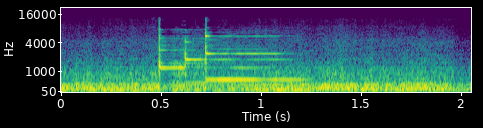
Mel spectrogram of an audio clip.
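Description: A phone's text message alert chimes once as a quick run of three bright, bell-like tones at rising pitches, the last ringing out briefly over a steady low rumble. The message is a traffic message from the Norwegian Public Roads Administration (Statens vegvesen) saying the road over Hardangervidda is open.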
